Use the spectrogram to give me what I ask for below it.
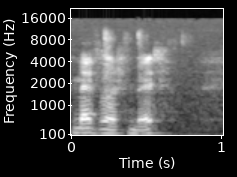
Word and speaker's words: Messerschmitt: That's by the way how it's pronounced, Messerschmitt.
